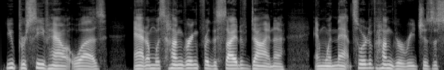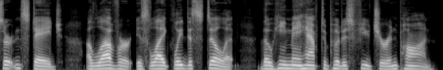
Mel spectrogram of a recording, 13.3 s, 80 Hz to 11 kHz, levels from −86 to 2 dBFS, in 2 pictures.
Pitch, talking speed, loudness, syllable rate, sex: 145 Hz, 180 wpm, -19 LUFS, 4.8 syllables/s, female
